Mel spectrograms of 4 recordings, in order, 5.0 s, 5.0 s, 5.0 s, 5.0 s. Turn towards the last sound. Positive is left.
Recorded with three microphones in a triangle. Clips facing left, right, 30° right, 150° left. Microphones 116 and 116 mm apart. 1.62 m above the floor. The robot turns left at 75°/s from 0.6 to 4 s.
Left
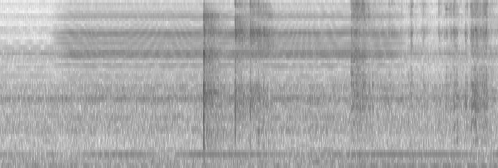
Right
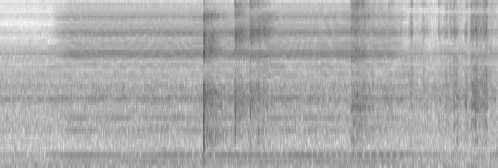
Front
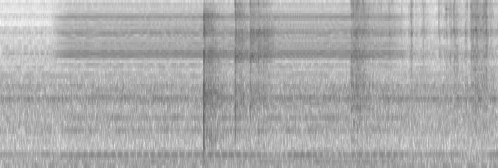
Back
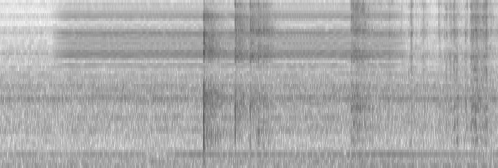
turn(degrees=175)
